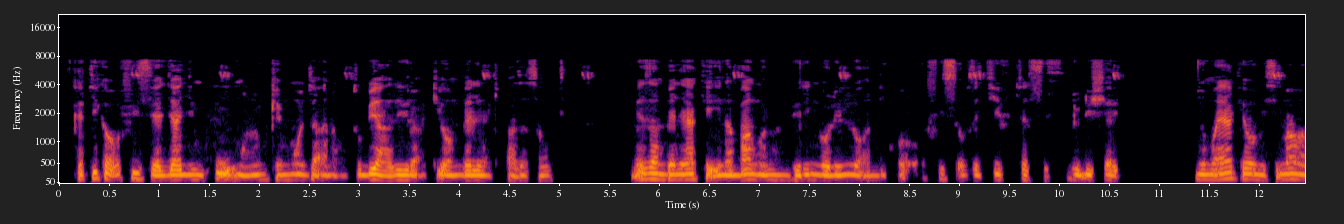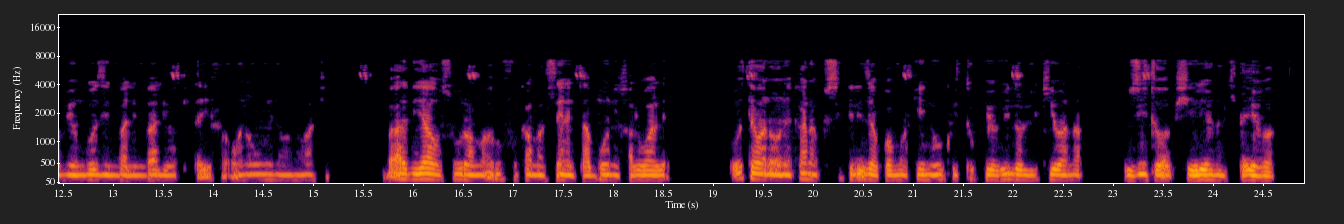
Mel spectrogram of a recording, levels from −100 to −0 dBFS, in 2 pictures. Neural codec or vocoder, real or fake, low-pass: codec, 16 kHz, 16 kbps, FreqCodec, larger model; fake; 7.2 kHz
